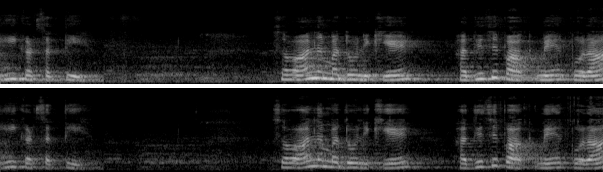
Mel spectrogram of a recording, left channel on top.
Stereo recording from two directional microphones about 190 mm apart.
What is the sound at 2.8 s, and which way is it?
A woman's voice, 55° right (ahead or behind).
